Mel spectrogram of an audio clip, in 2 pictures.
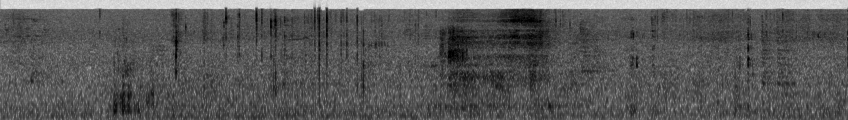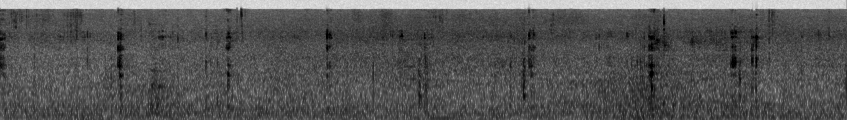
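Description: Close-up chewing of a mouthful of chicken shawarma: many small wet mouth clicks and smacks, with a brief rustle about two seconds in.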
